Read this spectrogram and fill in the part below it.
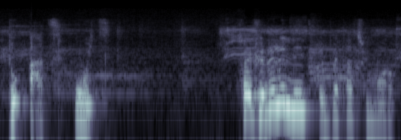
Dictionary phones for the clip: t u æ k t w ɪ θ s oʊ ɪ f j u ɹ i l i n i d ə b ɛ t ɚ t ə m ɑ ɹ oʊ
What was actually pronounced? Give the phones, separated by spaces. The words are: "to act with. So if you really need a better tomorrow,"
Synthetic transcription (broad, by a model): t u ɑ t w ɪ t s oʊ ɪ f j u ɹ i l i n i d ə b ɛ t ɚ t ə m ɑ ɹ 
